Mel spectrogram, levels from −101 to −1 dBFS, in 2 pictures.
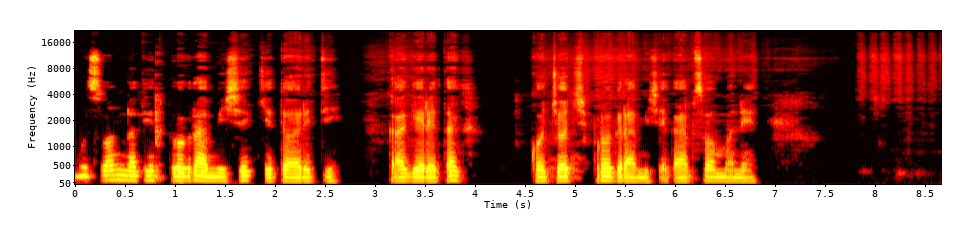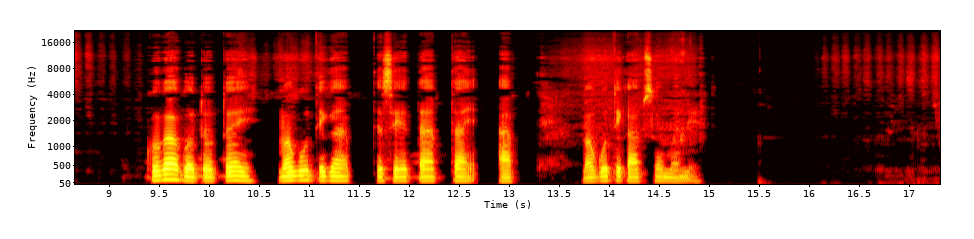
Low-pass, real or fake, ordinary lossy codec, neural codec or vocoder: none; real; none; none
